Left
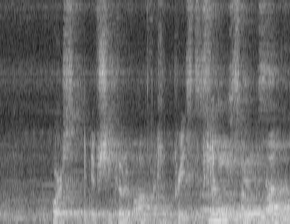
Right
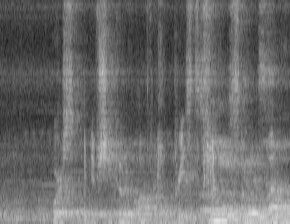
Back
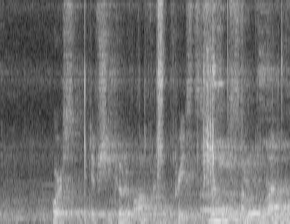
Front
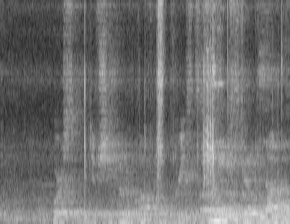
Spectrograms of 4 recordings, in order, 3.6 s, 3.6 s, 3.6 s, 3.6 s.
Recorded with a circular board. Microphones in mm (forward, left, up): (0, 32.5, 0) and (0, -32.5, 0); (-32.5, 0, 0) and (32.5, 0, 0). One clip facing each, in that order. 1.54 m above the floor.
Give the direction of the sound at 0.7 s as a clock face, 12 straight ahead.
7 o'clock.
